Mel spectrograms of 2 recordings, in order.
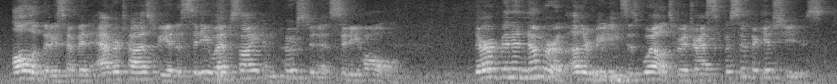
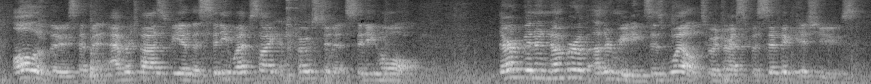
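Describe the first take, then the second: No difference in how they are said.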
